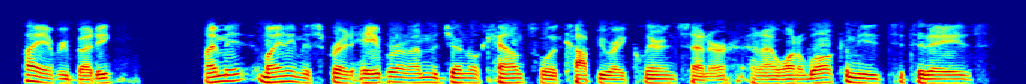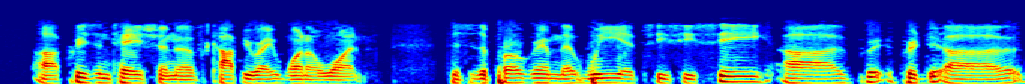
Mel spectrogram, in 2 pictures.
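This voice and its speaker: Fairly quick speech with a New York accent and ordinary pitch variation. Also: man, medium pitch for a man. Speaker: copyright lawyer presenter. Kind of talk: webinar lecture. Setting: online webinar. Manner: fast.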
